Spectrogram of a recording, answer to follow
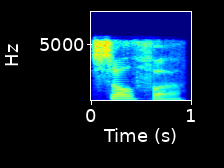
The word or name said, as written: sulfa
